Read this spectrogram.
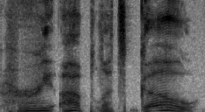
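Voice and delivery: high, hushed urgent call; loud stage whisper. Acted. Player whispering across a hundred feet, hushed and high. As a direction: try to whisper across a distance. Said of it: "Trying to whisper across".

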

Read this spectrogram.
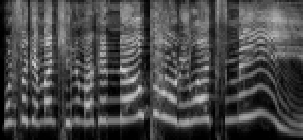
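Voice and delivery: very high anxious filly; panicky filly voice. Acted. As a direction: spiral into high worried questions. Voicing anxious Apple Bloom.

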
